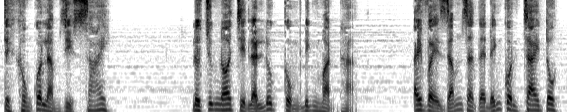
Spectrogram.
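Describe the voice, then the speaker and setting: A man's voice: mid-range voice, expressive, fairly quick, a little mellow, husky, soft background music, pitched above the performer's own voice. A man voicing a haughty, ruthless lady of the house in a spoken story. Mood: cold. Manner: haughty and cold. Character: cold ruthless middle-aged lady of the house.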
